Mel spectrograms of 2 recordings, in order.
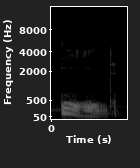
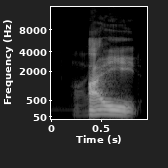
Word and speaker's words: Eid: is generally said as Eid Eid although in Arabic this is normally pronounced as Aid okay good enough that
